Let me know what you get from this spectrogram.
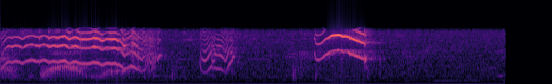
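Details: A newborn litter of French Bulldog puppies, just born: a puppy cries in thin, wavering squeals to draw its mother's attention.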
